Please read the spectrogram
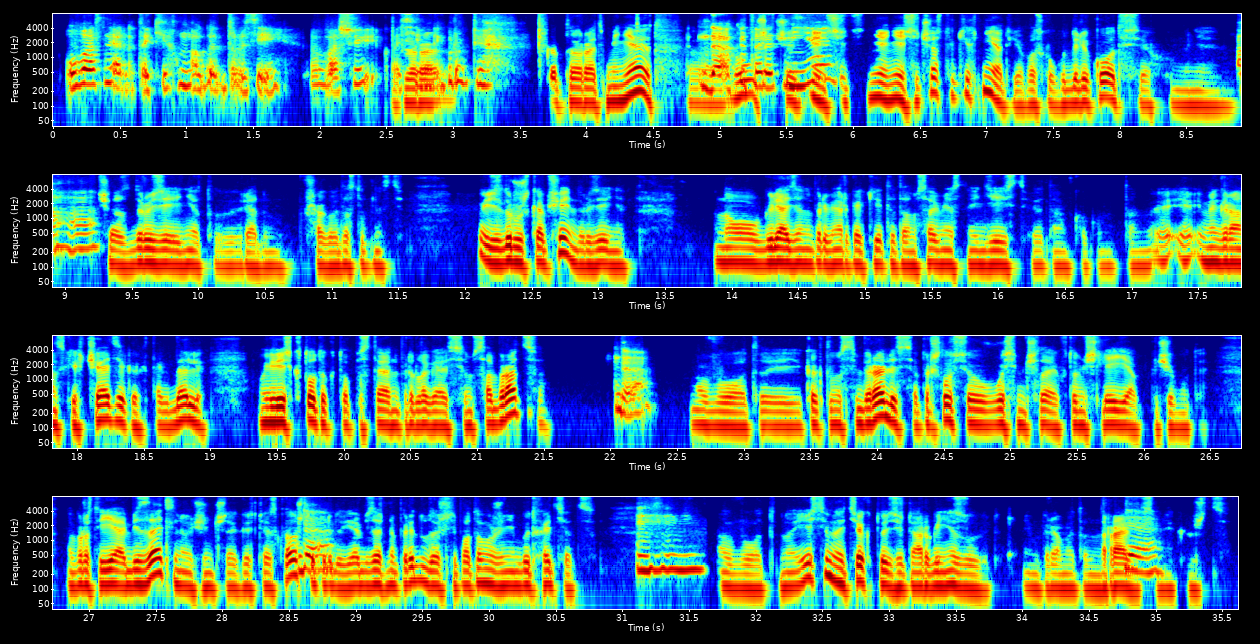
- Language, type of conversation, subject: Russian, unstructured, Как ты обычно договариваешься с другими о совместных занятиях?
- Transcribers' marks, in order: chuckle; tapping; other background noise; stressed: "обязательный"; stressed: "нравится"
